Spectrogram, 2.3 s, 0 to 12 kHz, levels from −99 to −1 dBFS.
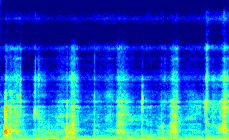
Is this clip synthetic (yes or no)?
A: yes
